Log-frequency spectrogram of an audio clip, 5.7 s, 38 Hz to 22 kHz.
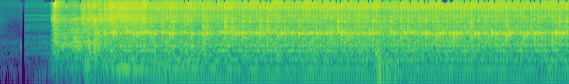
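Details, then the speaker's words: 1982 Mercedes 300D diesel, 61,000 miles, after filter change and new hand primer, primed instead of bled: fires almost immediately and holds a steady, even idle clatter with no stumbling; starts and runs healthy. "and there you go guys that's how you do it so you don't have to bleed air out of the system"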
